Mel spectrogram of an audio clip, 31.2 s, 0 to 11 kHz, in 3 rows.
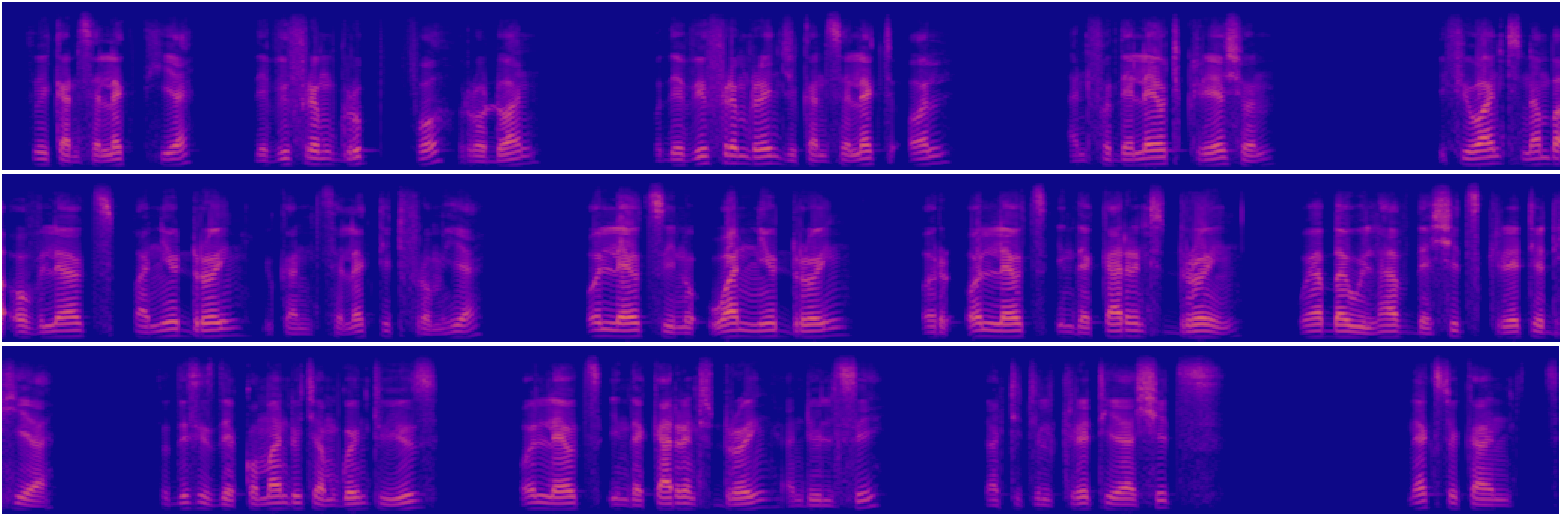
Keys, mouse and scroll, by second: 7.2 click, 28.8 click.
